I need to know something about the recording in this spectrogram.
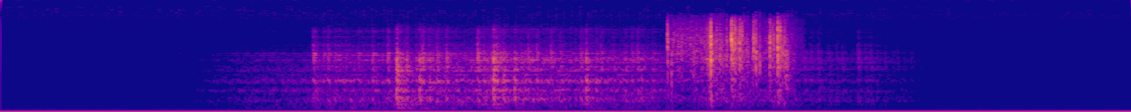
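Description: Pages of a book turn with a papery rustle.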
